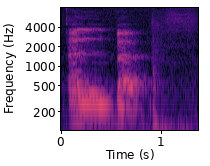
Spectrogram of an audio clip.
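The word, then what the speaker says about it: الباب: Donc, ba, c'est lunaire. Donc, ça veut dire que on va prononcer le al à cause de al-qamar. Donc, on va dire al-bab.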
